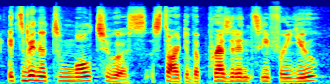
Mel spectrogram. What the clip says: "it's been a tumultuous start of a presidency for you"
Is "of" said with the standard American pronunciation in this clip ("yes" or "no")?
yes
